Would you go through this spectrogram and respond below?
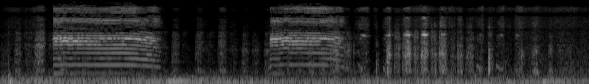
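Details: A Siberian Husky puppy inside a Tesla Model Y, reacting to random sounds, gives two drawn-out, harmonic whining howls that droop slightly at the end.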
